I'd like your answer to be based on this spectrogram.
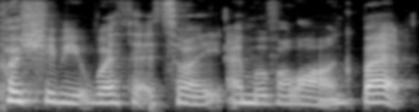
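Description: Speaking fast at a medium pitch and in a steady tone, a Portuguese-speaking woman from Brazil hosts her motivational podcast with a Brazilian Portuguese accent. As a coach for women in business, she's affectionate and encouraging and calls the listener "my love."

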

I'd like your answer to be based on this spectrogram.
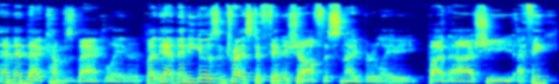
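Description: A man's voice: lowish voice, sing-song. A man co-hosting a casual recap chat, sarcastic and rambling, mocking the scenes he describes. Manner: sarcastic, rambling, mocks scenes with quick put-on voices. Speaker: podcast co-host.

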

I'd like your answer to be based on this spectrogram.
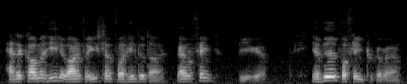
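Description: A man's voice: medium pitch, expressive, a little mellow, natural voice. A man reading aloud as a talkative, overly familiar man in his early forties who rambles in slangy chatter.

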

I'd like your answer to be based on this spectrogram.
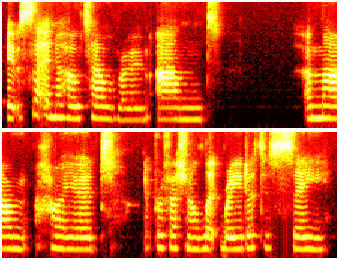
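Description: A woman's voice: on the high side, flat delivery, unhurried. A woman co-hosting a podcast, chatting enthusiastically about TV shows with lots of fillers. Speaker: podcast co-host. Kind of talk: casual chat about TV shows.

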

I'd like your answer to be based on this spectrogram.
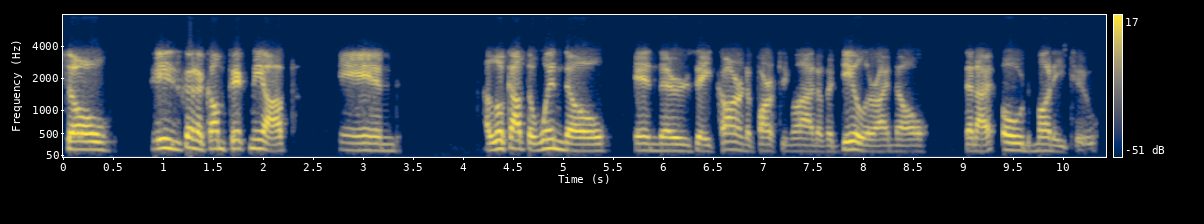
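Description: A man's voice: fairly high pitch, fairly even intonation, measured pace, no echo. A man, a podcast guest, telling candid stories from his past in casual talk, laughing often and filling with ums. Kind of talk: casual storytelling. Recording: tinny phone-like line, dry.

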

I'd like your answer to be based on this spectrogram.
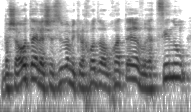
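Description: Man co-host, slightly raised pitch, steady explanatory conversational tone. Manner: calm, restates and expands with examples. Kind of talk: casual podcast discussion.

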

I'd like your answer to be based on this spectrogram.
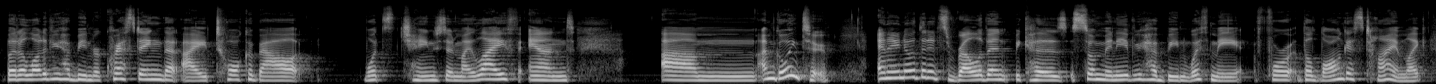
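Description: A woman's voice: medium pitch, darkish tone. Candid forty-year-old woman, reflective and conversational. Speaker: host of a personal show. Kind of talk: confessional life update to followers.

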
